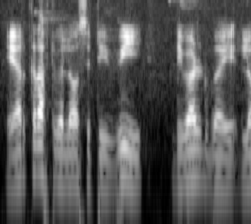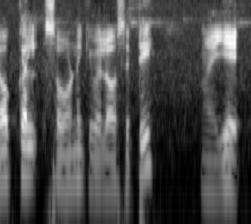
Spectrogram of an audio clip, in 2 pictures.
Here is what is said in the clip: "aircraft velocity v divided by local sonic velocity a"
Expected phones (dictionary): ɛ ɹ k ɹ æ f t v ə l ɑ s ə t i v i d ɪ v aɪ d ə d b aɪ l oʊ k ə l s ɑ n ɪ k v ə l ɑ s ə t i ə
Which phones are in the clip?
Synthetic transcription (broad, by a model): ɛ ɹ k ɹ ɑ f t v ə l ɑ s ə t i v i d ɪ v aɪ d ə d b aɪ l oʊ k ə l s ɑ n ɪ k v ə l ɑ s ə t i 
